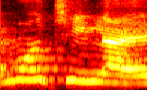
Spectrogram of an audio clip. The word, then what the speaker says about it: mochila: La sílaba tónica de mochila es chi, porque chi lleva la mayor fuerza de voz.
